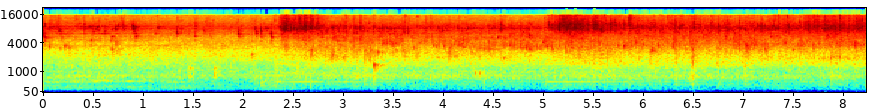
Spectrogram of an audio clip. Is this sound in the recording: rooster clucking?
no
